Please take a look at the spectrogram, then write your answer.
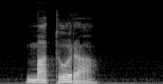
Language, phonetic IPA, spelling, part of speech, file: Polish, [maˈtura], matura, noun, Pl-matura.ogg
